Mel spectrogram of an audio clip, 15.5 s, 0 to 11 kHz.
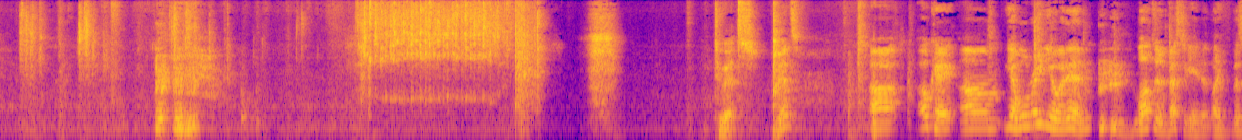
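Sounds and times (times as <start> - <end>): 
dice thrown onto the ground during a game: 0.2 - 1.5, 3.7 - 6.9
speech: 2.0 - 2.6, 9.0 - 10.0, 10.9 - 15.5.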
